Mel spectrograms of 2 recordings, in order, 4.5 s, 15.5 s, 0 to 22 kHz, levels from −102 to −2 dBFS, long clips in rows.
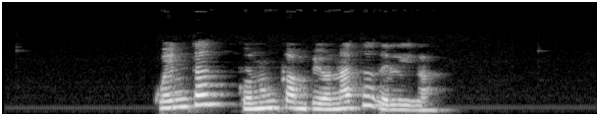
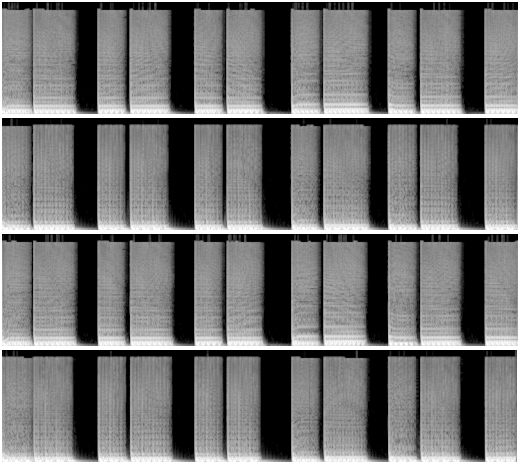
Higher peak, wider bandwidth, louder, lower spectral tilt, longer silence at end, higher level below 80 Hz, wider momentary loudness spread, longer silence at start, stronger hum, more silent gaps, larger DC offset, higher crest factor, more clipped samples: second, -4 dBFS vs 0 dBFS; second, 5.2 kHz vs 17.5 kHz; second, -17 LUFS vs -11 LUFS; first, -11.5 dB/octave vs -6.5 dB/octave; first, 1.2 s vs 0 s; second, -62 dBFS vs -12 dBFS; first, 8 LU vs 4 LU; first, 1.15 s vs 0 s; neither; neither; second, under 0.1% vs 0.5%; first, 16 dB vs 8 dB; neither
